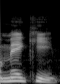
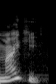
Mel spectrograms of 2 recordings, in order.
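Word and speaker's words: Meike: Yes, 51.8 from, how do you say it, Makey? Oh, Makey. Yeah, I wrote to them because I keep saying Mikey.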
